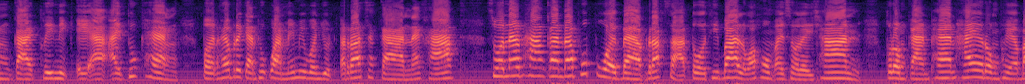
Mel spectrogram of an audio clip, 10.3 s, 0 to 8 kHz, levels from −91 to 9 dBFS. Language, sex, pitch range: Thai, female, 195-240 Hz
